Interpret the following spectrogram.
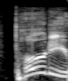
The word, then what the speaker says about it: Purdy: Did you see Mike Florio say that Brock Purdy doesn't have a quarterback name to Peter King,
